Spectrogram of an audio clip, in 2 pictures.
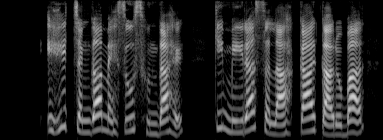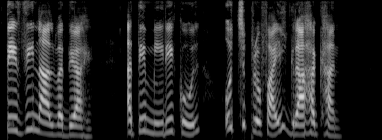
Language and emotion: Punjabi, happy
